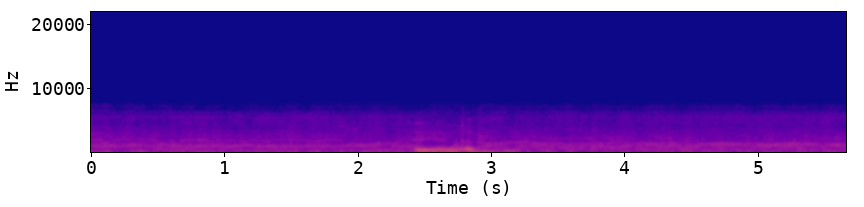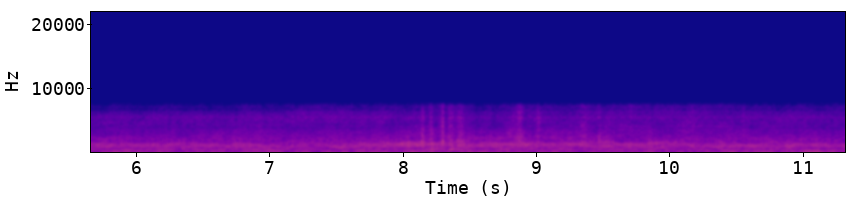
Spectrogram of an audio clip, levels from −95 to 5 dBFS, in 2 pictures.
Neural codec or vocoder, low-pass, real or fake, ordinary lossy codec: codec, 16 kHz, 1 kbps, FunCodec, trained on LibriTTS, 50 frames a second; none; fake; none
